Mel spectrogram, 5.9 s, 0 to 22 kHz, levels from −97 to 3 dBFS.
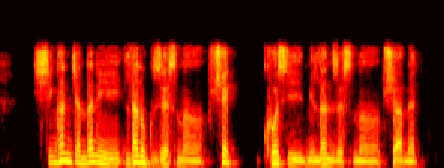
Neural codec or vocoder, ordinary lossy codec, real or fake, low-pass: none; Opus, 24 kbps; real; 7.2 kHz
